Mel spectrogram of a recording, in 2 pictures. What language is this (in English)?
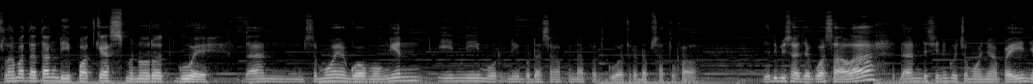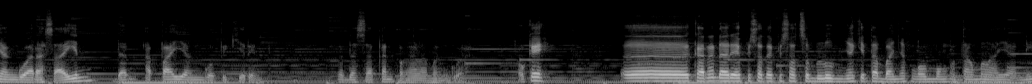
Indonesian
